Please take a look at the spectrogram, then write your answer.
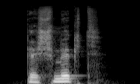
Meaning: past participle of schmücken
- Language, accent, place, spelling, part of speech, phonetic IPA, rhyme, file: German, Germany, Berlin, geschmückt, adjective / verb, [ɡəˈʃmʏkt], -ʏkt, De-geschmückt.ogg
